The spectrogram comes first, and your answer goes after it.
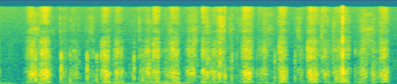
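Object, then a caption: Gel pen on a paper notebook page. A plastic-barrel gel pen with a metal tip, held in the fingers, writes across a flat black lined paper notebook page lying as a solid sheet on a surface. The tip scratches along the paper in quick, dry, papery strokes that come in short bursts with brief pauses between them. The sound is quiet and close, with a soft midrange scratch and a faint bright edge.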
